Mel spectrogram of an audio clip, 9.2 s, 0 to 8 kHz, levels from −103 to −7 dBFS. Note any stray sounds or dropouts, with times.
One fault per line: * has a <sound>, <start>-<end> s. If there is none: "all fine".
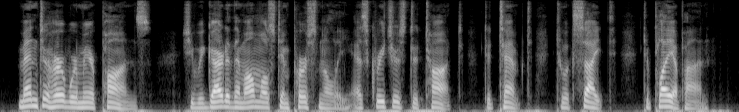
all fine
